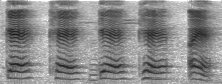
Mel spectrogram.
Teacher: तो ये जो पांचों वर्ण हैं इनका उच्चारण स्थान भी कंठ से होता है।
